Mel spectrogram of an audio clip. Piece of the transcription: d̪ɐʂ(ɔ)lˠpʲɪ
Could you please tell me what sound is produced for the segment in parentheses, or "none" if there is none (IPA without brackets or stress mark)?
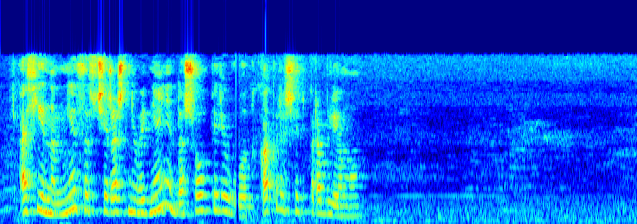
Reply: o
